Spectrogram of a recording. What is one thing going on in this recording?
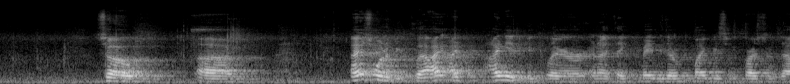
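A man speaks into a microphone, heard through loudspeakers in a large echoing hall.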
